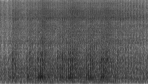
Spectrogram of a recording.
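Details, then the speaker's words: Single-cylinder ATV with a JB-Welded cracked case, first run after carb cleaning and a clogged pilot jet was cleared. Uneven light tapping, roughly a hundred a minute, over a rough idle; valve train ticking. "but it does run. But, yeah. Um, one thing I was afraid of, which you did hear, was the ticking. These things are prone to tick. I am going to see what's going on with the valves, adjust them, and hopefully get that down a little bit."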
